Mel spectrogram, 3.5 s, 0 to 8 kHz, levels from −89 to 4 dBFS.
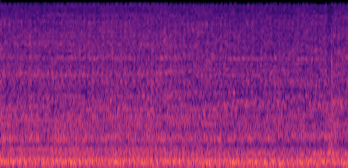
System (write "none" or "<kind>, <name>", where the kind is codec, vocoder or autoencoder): vocoder, HiFi-GAN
